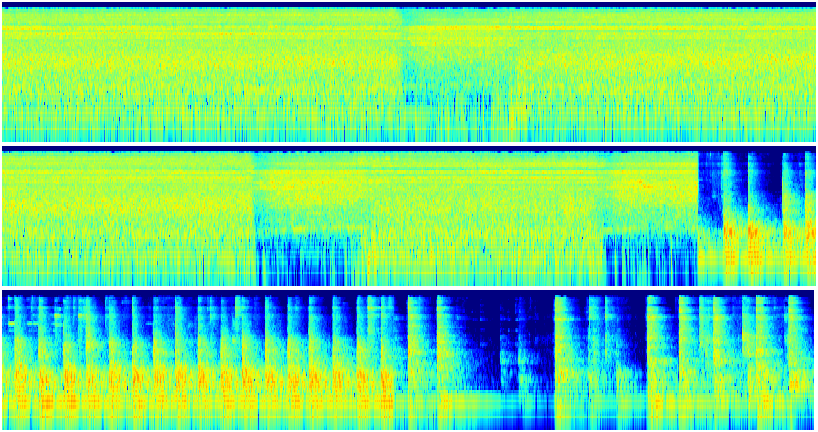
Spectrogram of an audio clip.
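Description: Angle grinder with a cutting disc cutting through ceramic wall tile, with two brief dips in the cut about four and eleven seconds in. About fifteen seconds in the grinder stops and rapid, evenly spaced knocks take over, about four or five a second, with a short pause near the end.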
